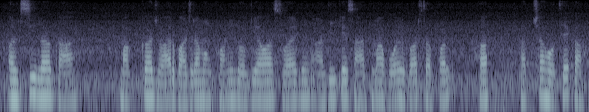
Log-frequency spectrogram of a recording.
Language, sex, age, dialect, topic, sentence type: Chhattisgarhi, female, 25-30, Central, agriculture, question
